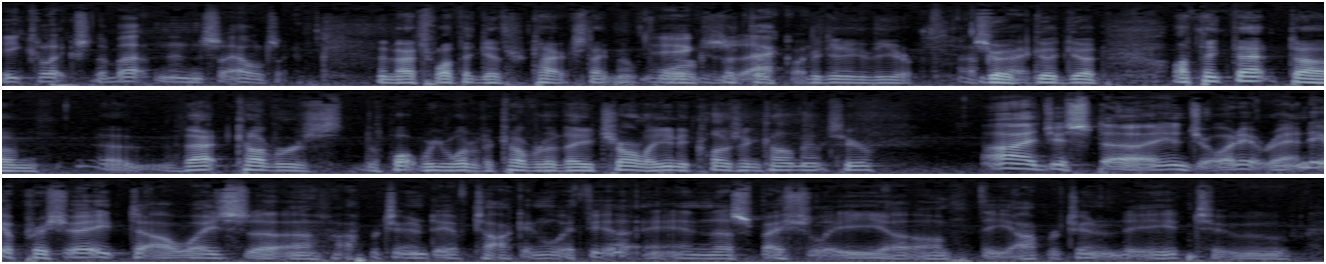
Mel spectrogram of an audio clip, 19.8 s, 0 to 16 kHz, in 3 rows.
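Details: Adult man with adductor spasmodic dysphonia since about 1999-2000, in which vocal folds spasm and slam together and don't release, so speaking takes extra effort and feels strangled; treated with botulinum toxin injections; adductor spasmodic dysphonia.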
